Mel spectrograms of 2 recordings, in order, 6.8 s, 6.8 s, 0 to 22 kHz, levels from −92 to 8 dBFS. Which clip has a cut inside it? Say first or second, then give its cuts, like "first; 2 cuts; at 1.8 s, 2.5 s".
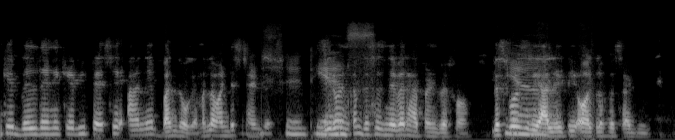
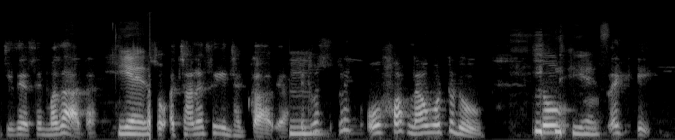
second; 2 cuts; at 1.5 s, 2.9 s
